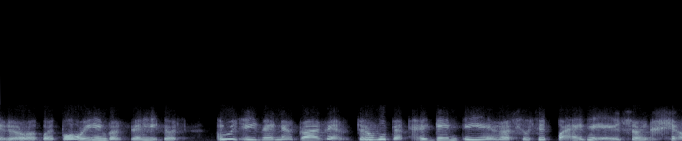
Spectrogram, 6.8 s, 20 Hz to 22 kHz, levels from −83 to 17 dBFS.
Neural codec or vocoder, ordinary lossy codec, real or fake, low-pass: autoencoder, 22.05 kHz, a latent of 192 numbers a frame, VITS, trained on one speaker; Opus, 16 kbps; fake; 5.4 kHz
